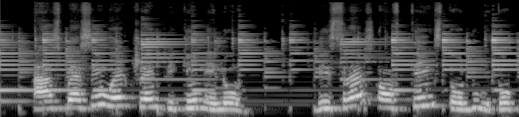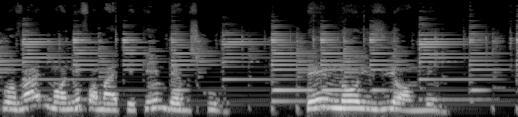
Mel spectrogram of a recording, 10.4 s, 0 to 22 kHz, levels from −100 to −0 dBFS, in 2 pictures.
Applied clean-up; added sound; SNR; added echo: classical method spectral subtraction.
